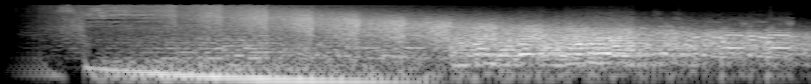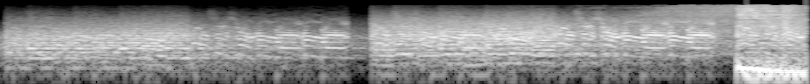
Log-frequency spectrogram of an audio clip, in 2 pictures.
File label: kickdrum trip; shanty remix; Electronica Exposed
